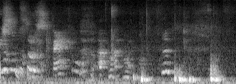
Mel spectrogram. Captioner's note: laughing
